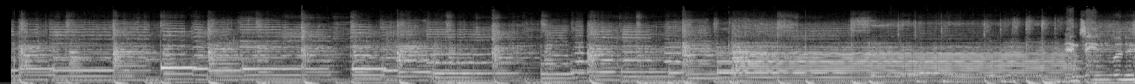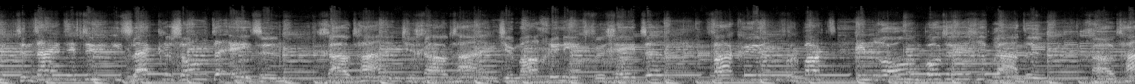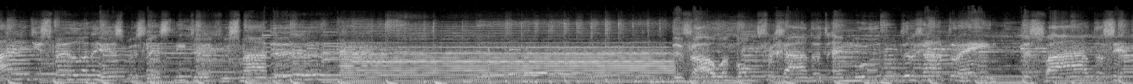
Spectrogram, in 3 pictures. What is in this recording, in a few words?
commercial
